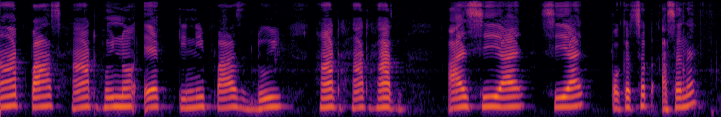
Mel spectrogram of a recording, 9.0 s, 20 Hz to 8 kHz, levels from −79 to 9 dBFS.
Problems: none marked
